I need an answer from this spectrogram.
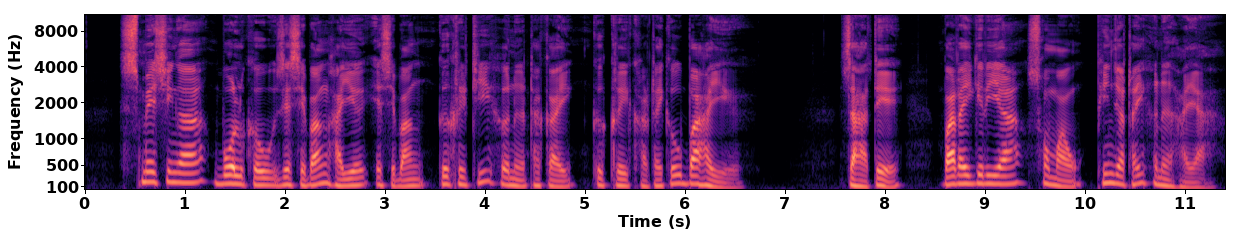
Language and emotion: Bodo, neutral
